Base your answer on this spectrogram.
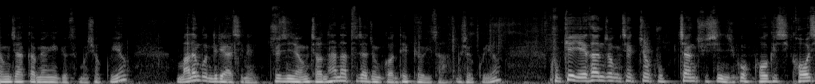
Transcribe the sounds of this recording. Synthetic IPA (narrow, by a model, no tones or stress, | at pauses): ʌŋd͡ʑeɦak͈amjʌŋeɡjosʰɯmoɕʰʌt̚k͈ujo | manɯnbundɯɾiɦaɕʰinɯnt͡ɕud͡ʑiɲʌŋt͡ɕʌnɦanatʰud͡ʑad͡ʑuŋk͈ʌnte̞pʰjoisʰamoɕʰʌt̚k͈ujo | kukʰe̞je̞sʰand͡ʑʌŋt͡ɕʰe̞k̚t͡ɕ͈ʰʌkuk̚t͡ɕ͈aŋt͡ɕʰuɕ͈iɲiɡokʌɕkʌɕ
